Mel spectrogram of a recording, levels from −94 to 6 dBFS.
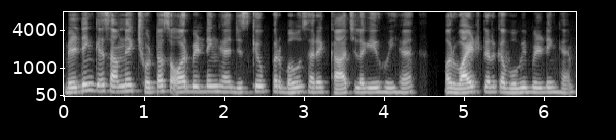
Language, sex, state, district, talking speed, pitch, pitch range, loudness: Hindi, male, Jharkhand, Palamu, 225 wpm, 165 Hz, 160-180 Hz, -19 LUFS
